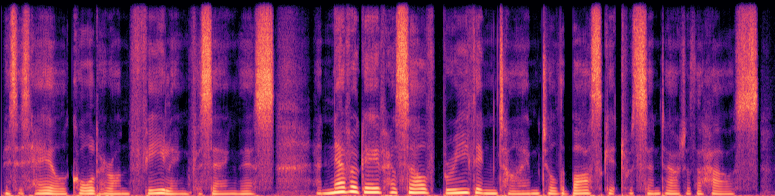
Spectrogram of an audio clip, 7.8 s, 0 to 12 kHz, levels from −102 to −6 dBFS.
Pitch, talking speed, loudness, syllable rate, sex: 185 Hz, 180 wpm, -21 LUFS, 4.3 syllables/s, female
